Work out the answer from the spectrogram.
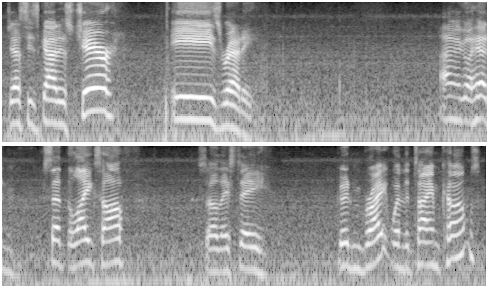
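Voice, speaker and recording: A man's voice: high-pitched, slow, long pauses, sharp tone, slight background noise. A man hosting a live stream from trackside outdoors at night, chatting upbeat and straight to his viewers. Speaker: railfan livestream host. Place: outdoors trackside in a small town downtown at night.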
